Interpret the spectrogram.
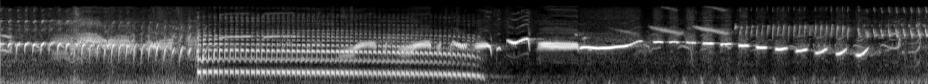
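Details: Tame caged Chinese hwamei, carried by hand with its cage shaken. Its song opens with high warbling, then a long nasal, harmonic-rich buzzy note, then clear whistled notes that slide and fall, with rapid pulsed phrases at the end.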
